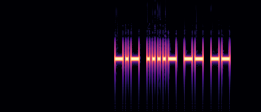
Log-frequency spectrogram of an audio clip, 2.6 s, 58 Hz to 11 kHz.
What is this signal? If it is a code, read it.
Morse code, heard as a keyed tone, about 44 wpm, 700 Hz. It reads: K4MM
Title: Easy Call Signs Repeated 3x - 45wpm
